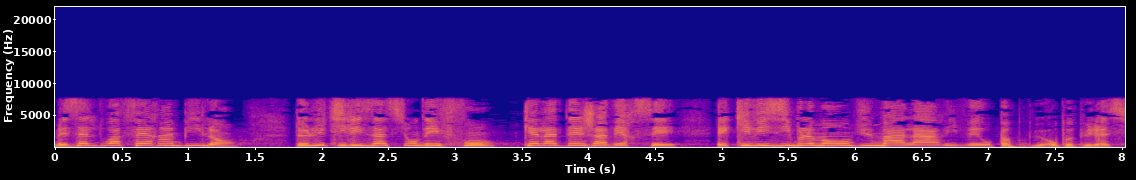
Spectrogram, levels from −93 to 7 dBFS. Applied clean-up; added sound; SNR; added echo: none; none; none; none.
